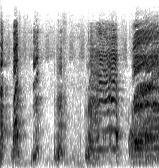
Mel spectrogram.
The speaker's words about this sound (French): Du trou sort un cochon, puis un autre, grognant comme des fous.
